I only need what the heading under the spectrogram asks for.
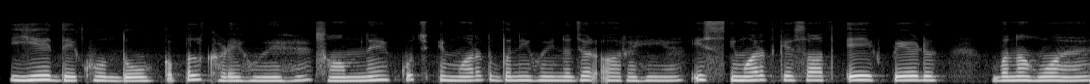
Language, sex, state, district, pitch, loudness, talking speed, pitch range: Hindi, female, Bihar, Araria, 185 Hz, -16 LUFS, 140 wpm, 180-195 Hz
